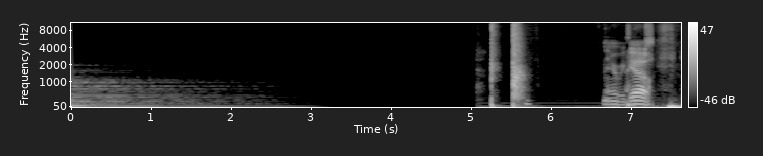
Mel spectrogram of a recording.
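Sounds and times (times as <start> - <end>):
single sharp hand clap: 5.1 - 5.9
person speaking: 5.1 - 7.6.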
